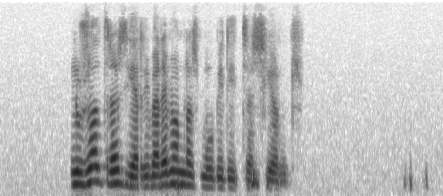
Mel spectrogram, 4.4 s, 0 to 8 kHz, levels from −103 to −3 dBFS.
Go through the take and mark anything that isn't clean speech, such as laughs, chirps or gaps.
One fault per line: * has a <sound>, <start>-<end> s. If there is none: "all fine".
all fine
